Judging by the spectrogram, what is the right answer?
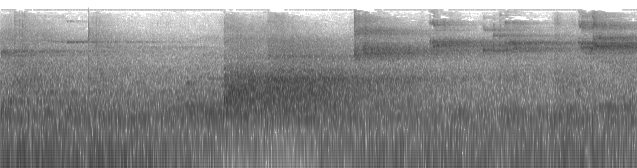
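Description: Basketball game sounds in a large gym: players' and spectators' voices echoing and a basketball bouncing on the hardwood. The noise gets louder about two seconds in, and short high sneaker squeaks follow as the players scramble for the rebound.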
